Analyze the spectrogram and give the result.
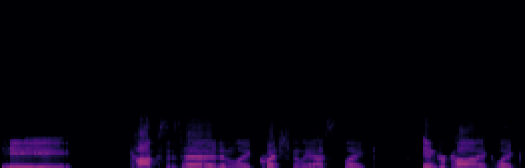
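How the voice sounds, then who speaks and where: A man plays a tabletop game, talking casually and jokingly in halting phrases. His voice is fairly low and smooth. The sound is dry and close. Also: sharp tone, no room sound, highs cut off. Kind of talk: casual role-play chat.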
